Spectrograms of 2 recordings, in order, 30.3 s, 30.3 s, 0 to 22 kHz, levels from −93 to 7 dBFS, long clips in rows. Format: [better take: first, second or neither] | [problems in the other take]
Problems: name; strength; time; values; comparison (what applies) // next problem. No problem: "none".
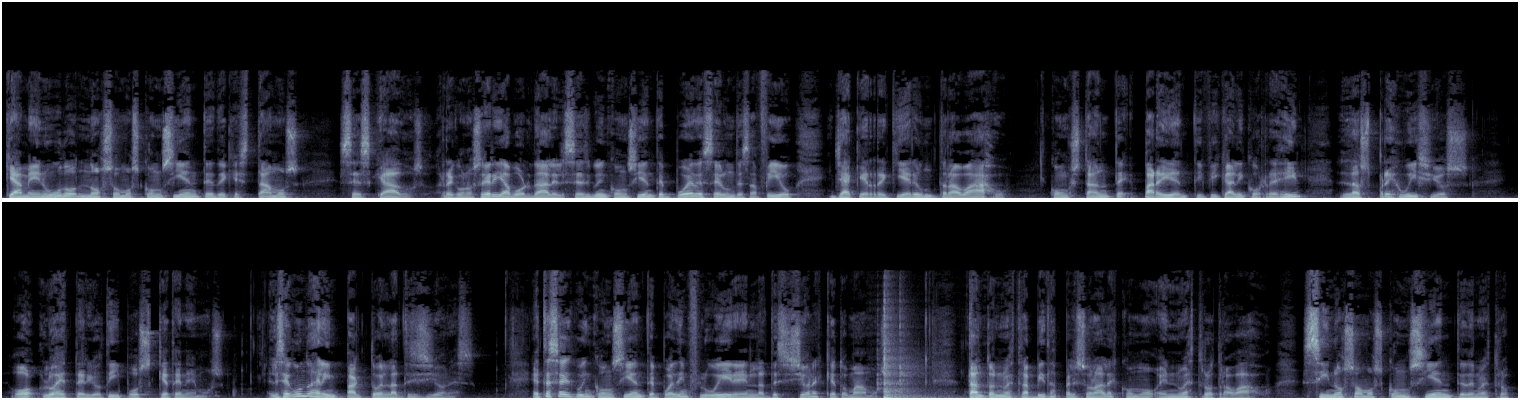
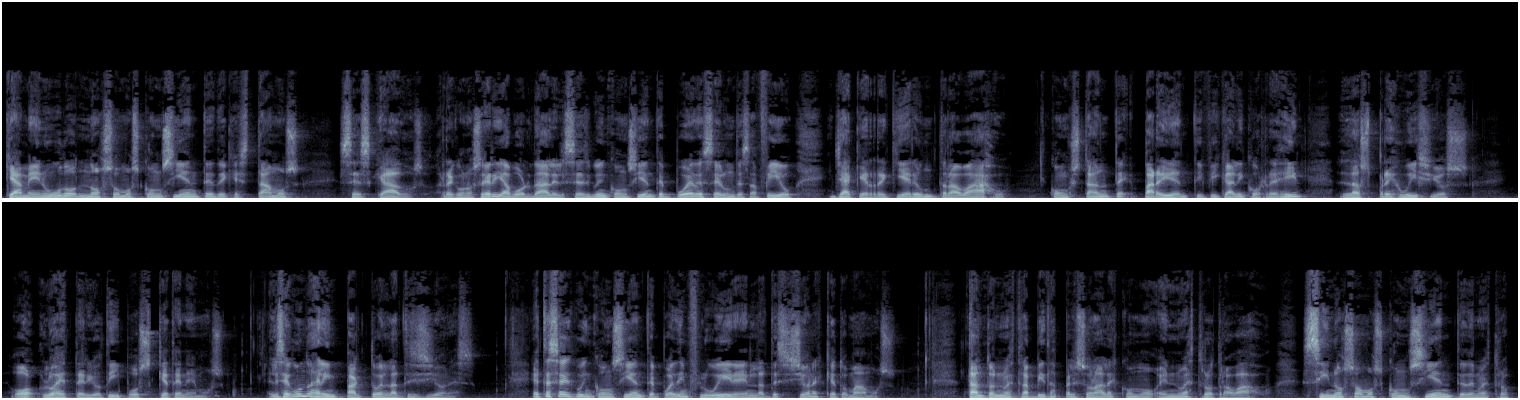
second | door banging; loud; at 24 s; peak 1 dB above the speech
